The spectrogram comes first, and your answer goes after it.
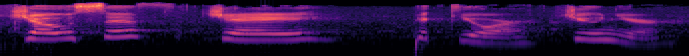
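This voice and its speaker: A woman reads names of victims aloud at a memorial ceremony in a solemn, deliberate way. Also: sits high, sing-song, a little hiss or hum. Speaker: name reader. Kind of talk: memorial ceremony name reading.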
